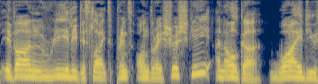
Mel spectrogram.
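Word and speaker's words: Shuisky: How should I say it? Shushki? Shushki. Oh, okay. I'm miles off. So little Ivan really disliked Prince Andrei Shushki.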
